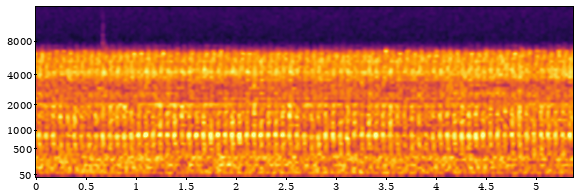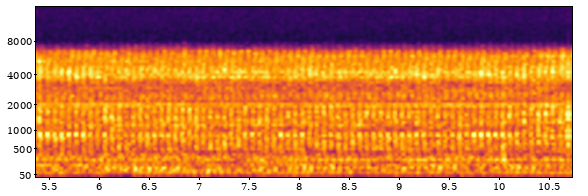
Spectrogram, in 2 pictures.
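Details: 2017 Lada Granta, 15,000 km: after pulling away in reverse the car began shaking with check engine light; regular knock about three a second from the gearbox over a shaky engine, knock vanishes with clutch pressed; cause unknown.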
